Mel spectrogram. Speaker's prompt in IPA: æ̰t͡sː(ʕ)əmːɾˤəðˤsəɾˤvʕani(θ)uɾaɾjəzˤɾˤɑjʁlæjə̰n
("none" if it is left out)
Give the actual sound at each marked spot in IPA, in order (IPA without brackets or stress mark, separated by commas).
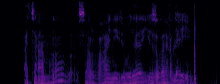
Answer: ʕ, ð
